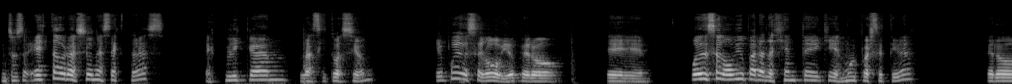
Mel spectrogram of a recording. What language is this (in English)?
Spanish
